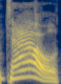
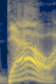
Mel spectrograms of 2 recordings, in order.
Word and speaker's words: Tao: What do you mean Tao? Tao or Dao? I thought it was pronounced Dao. I don't think you pronounce it Tao with a T. It's more like the Dao.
